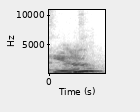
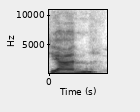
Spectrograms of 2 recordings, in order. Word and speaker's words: Hyun: because tonight's guests are Judy Blakeney and ku did I pronounce that right its yen yeah and they are going to be talking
